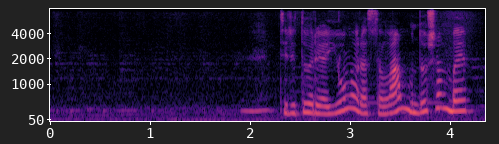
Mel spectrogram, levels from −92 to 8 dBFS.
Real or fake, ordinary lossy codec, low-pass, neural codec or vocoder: real; none; none; none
